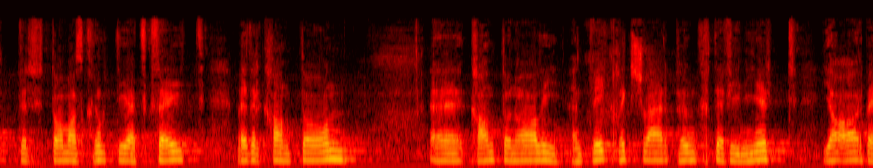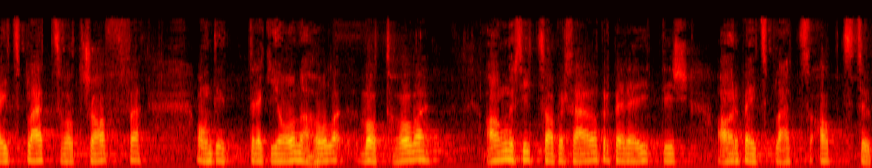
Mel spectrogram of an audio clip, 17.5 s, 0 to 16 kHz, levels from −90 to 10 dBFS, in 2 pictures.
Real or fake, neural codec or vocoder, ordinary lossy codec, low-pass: real; none; MP3, 48 kbps; 10.8 kHz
